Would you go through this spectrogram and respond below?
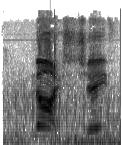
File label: marines, marine timid; h2dialogue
